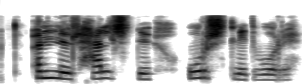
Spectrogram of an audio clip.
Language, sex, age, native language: Icelandic, female, 9, Icelandic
